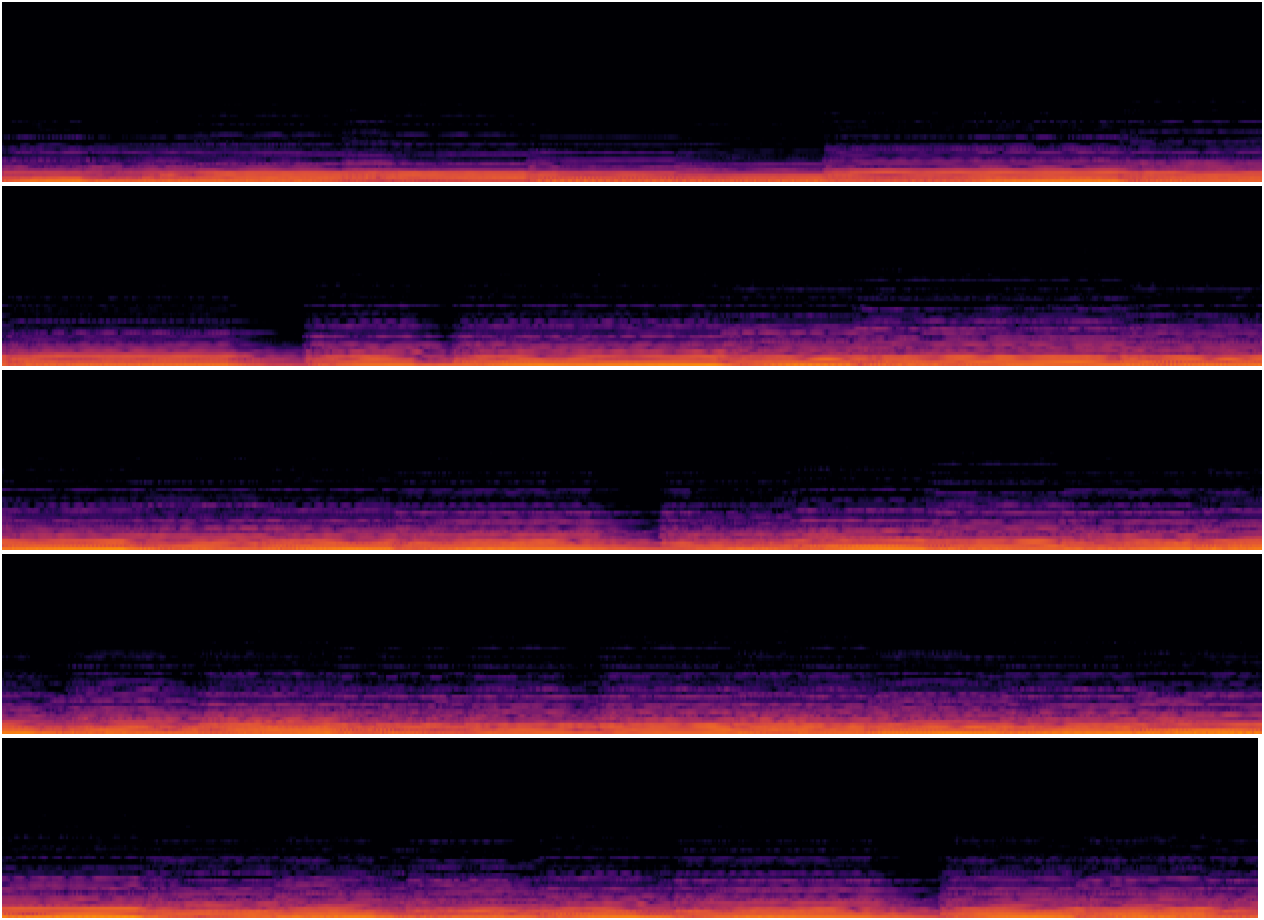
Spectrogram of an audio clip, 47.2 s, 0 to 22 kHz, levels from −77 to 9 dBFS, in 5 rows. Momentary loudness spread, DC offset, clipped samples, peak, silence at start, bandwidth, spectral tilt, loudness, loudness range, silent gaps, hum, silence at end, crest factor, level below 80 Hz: 7 LU; under 0.1%; under 0.1%; -4 dBFS; 0 s; 8 kHz; -9 dB/octave; -20 LUFS; 5 LU; none; none; 0 s; 14 dB; -28 dBFS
